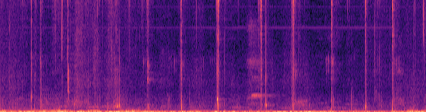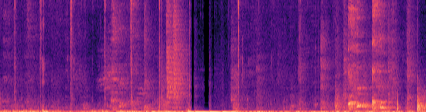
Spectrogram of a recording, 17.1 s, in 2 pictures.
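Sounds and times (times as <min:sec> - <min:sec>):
mouth chewing sounds: 0:00.0 - 0:11.8, 0:13.2 - 0:15.0.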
